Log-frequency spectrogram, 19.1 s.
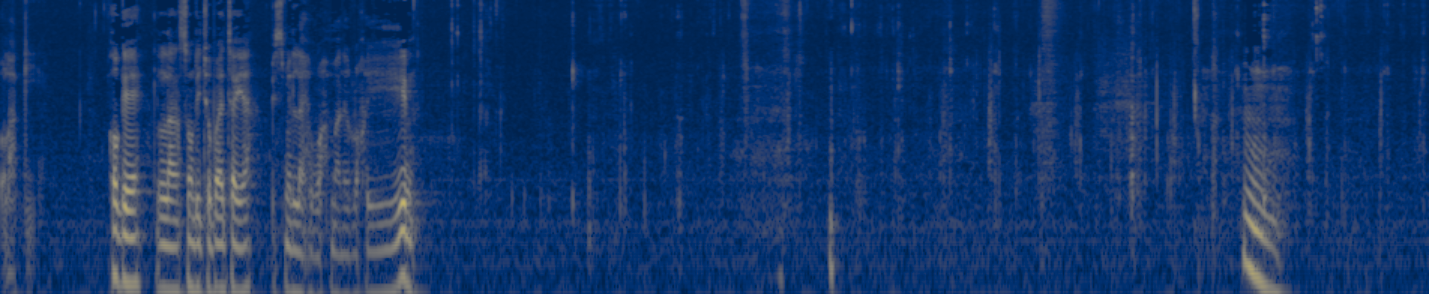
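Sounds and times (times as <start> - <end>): person chewing with mouth clicks: 6.0 - 19.0.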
